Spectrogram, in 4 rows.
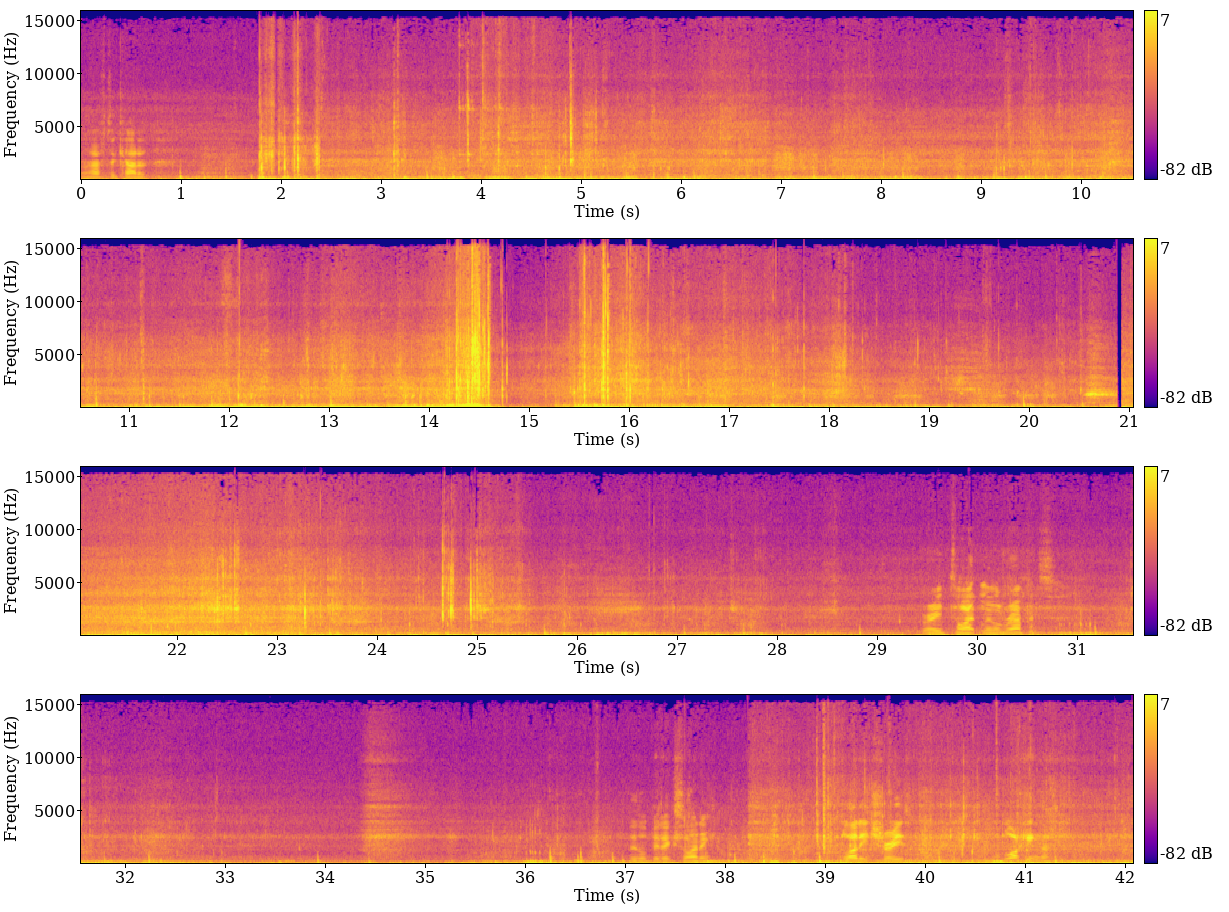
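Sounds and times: wind rumble on microphone: 0.0s - 42.0s
water splashing against boat: 0.4s - 42.0s
rushing floodwater: 2.3s - 28.5s, 37.2s - 42.0s.

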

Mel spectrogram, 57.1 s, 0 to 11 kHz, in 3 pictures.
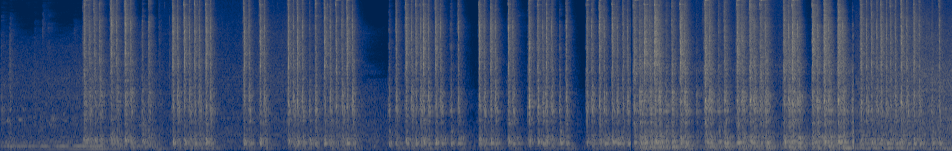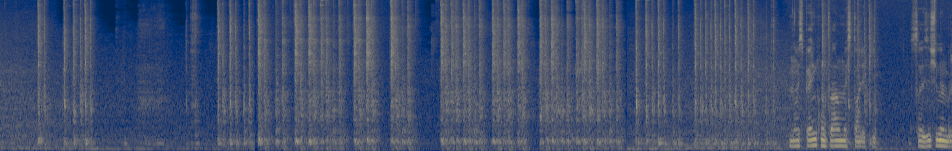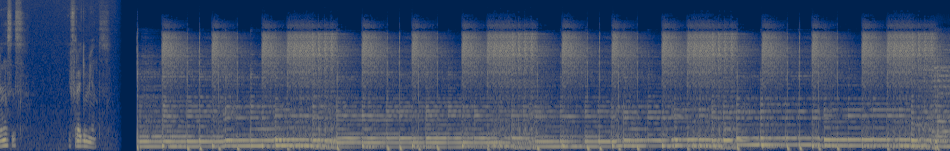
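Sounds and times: typewriter keys clacking: 1.7s - 4.3s, 7.8s - 18.9s, 22.8s - 34.6s, 35.2s - 36.6s.

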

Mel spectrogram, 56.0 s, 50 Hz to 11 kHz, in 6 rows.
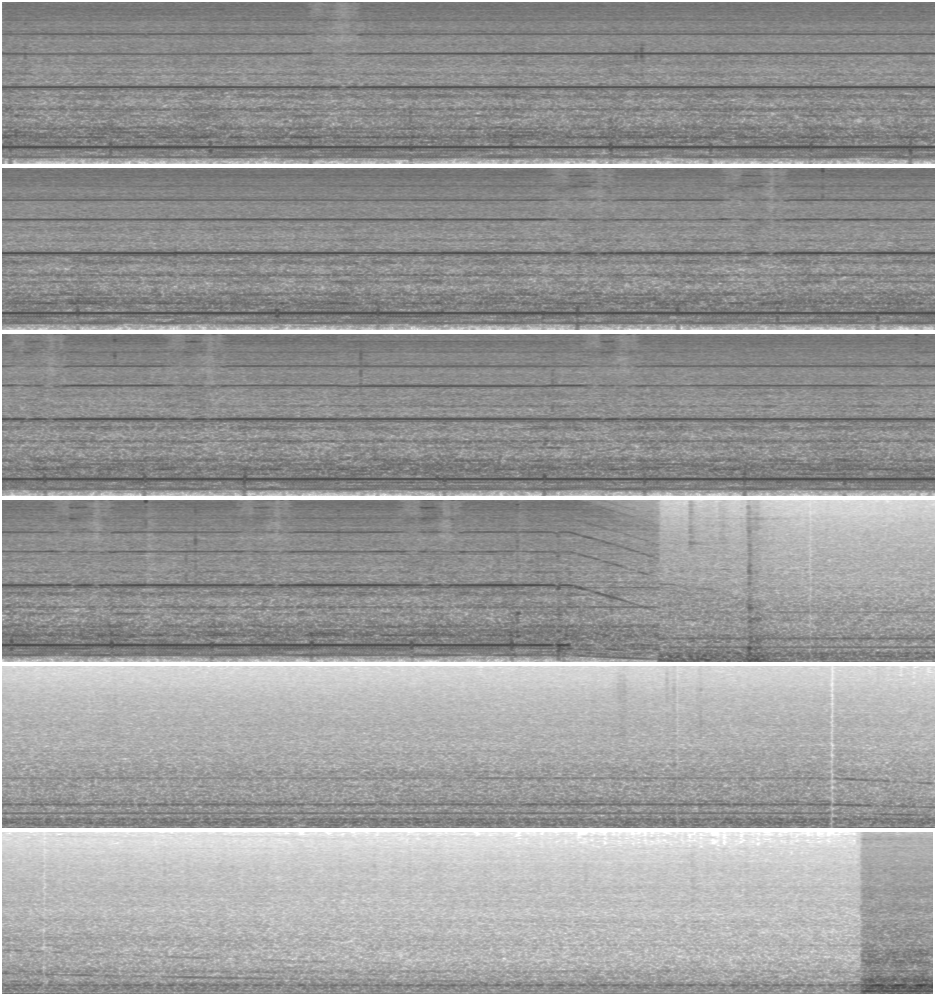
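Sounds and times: table saw running: 0.0s - 36.1s.

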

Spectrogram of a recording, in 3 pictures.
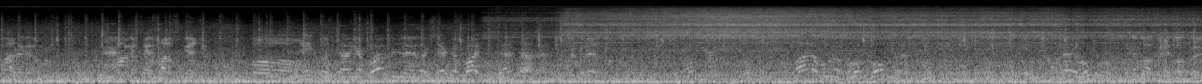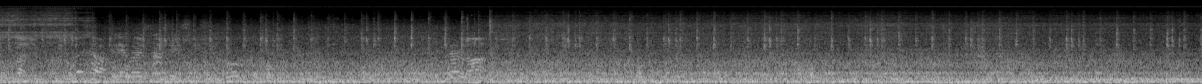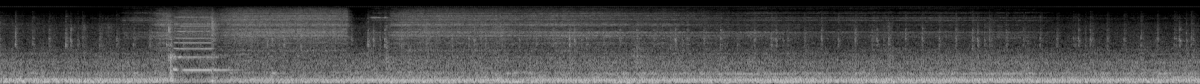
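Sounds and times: train wheels rumbling on rail: 0.0s - 36.0s
train horn blast: 25.6s - 28.7s.

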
